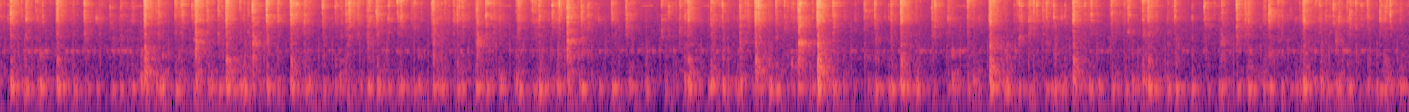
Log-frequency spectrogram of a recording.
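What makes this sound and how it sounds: One hand types rapidly with the fingertips on a thin Apple wireless keyboard with white plastic keys on a low aluminium base, resting on a wooden desk. The result is a dense, continuous stream of short, crisp clicks and taps with bright edges, over a steady low hum.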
